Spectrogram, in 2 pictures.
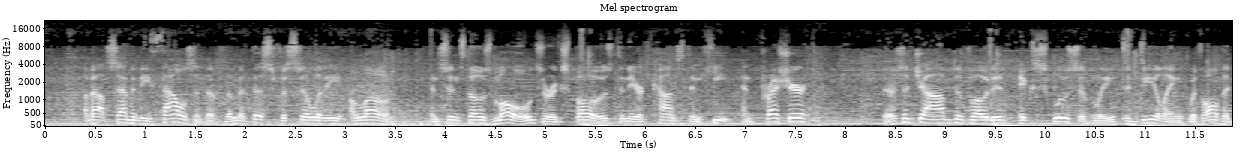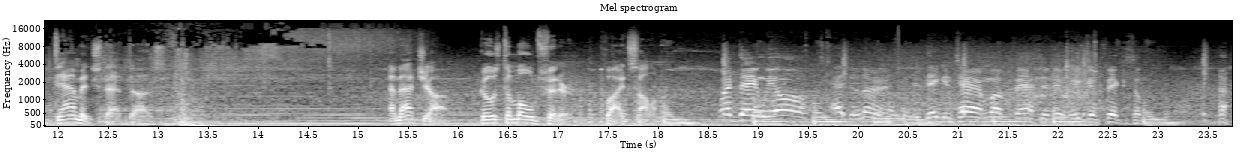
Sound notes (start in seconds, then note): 13.1 exciting music; 13.1 flame whooshes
